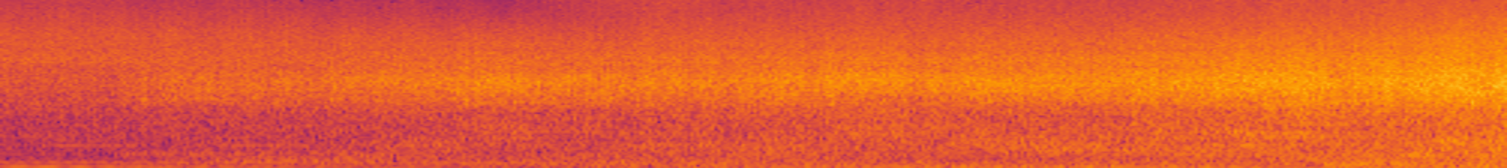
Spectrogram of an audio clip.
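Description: Dark droning noise intro of a black metal track: a steady low hum under a rumbling hiss that swells steadily louder.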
